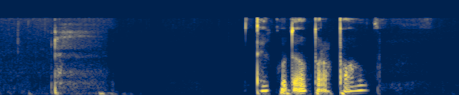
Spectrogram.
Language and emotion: Russian, sad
